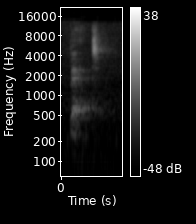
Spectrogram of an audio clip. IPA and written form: bet (bet)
